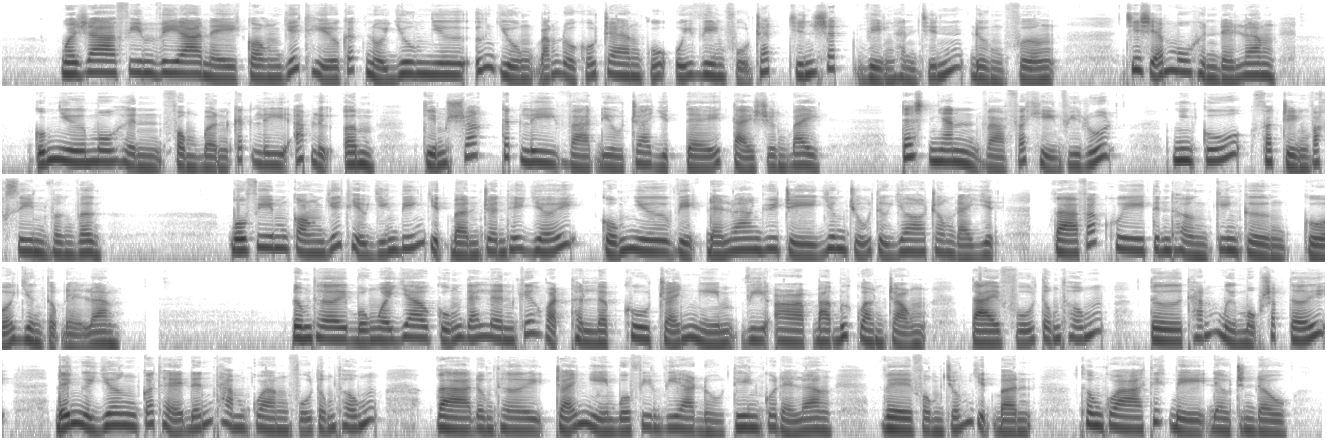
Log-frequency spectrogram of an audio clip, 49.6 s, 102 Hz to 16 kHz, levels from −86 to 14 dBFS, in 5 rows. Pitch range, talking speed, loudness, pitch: 165-215 Hz, 210 wpm, -23 LUFS, 185 Hz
